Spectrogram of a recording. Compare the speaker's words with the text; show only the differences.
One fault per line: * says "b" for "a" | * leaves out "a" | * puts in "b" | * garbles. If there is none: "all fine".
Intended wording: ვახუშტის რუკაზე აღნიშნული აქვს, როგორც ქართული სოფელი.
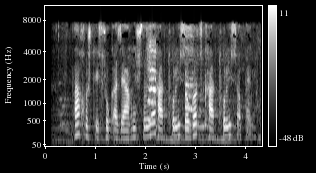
* says "ქართული" for "აქვს"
